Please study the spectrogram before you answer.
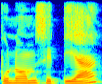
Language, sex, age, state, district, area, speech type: Assamese, female, 18-30, Assam, Dibrugarh, urban, spontaneous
